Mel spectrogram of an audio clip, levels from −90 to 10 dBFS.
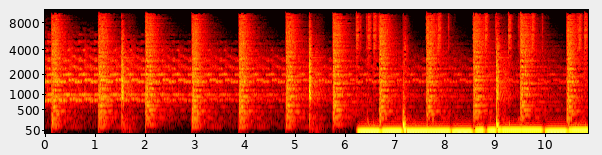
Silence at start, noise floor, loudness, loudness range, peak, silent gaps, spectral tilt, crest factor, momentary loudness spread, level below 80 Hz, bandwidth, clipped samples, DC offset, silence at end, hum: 0 s; -36 dBFS; -19 LUFS; 6 LU; -2 dBFS; none; -3 dB/octave; 14 dB; 13 LU; -16 dBFS; 10.5 kHz; under 0.1%; under 0.1%; 0 s; none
